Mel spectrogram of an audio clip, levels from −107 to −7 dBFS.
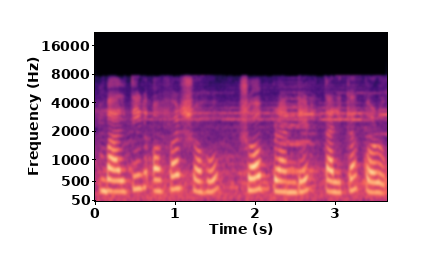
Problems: background sounds at intervals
